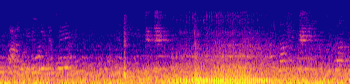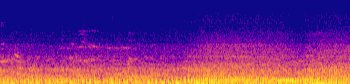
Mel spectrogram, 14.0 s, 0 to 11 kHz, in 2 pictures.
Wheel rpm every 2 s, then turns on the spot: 0, 0, 0, 0, 0, 0, 0.
none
